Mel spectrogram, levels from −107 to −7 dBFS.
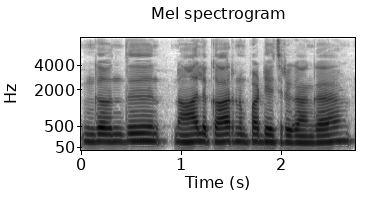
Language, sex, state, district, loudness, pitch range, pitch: Tamil, male, Tamil Nadu, Kanyakumari, -16 LUFS, 145-155 Hz, 155 Hz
